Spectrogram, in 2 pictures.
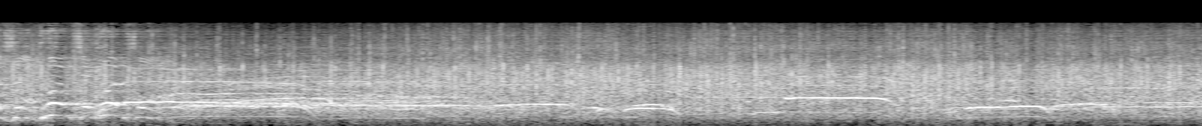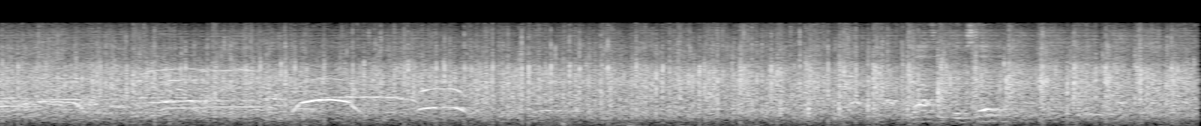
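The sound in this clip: Sustained applause from an audience as a senior pastor is welcomed onto the stage at a church gathering, steady dense clapping that fills the whole stretch without pause.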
